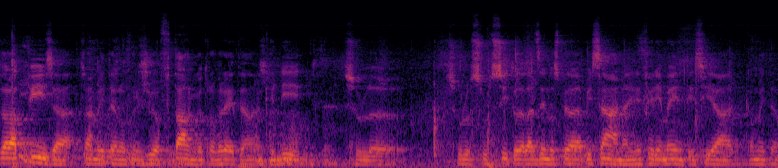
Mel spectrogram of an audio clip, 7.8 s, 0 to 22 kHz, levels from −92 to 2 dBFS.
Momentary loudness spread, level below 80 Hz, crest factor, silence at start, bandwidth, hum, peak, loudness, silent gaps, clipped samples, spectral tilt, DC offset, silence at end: 10 LU; -54 dBFS; 18 dB; 0 s; 15.5 kHz; none; -18 dBFS; -36 LUFS; none; under 0.1%; -6 dB/octave; under 0.1%; 0 s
